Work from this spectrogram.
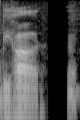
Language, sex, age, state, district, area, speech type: Dogri, male, 18-30, Jammu and Kashmir, Samba, rural, spontaneous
